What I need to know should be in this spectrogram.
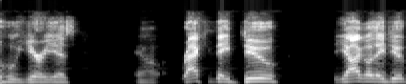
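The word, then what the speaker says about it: Rakić: I always say it right. Rakic is the way I say it.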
